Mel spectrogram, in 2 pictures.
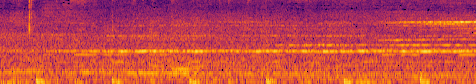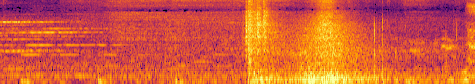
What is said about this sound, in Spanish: No miren allá. Ya llegó el tren.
